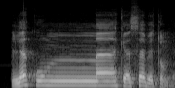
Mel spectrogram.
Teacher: في اخرها ميم ساكنه ما في اولها ميم مفتوحه تدغم الميم في الميم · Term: الادغام, الإدغام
